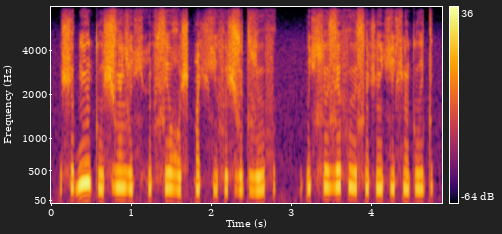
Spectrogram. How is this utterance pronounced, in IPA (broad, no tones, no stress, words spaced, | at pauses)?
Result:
ʃəɠĩ tʷiʃ zẽɮɵçhĩfsi ʁʷəʃqə̃ʃ çifeʃzɵtɮɨf | pəçɬɨzef ɨ sə̃ʃĩçəç ɽẽtʷit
